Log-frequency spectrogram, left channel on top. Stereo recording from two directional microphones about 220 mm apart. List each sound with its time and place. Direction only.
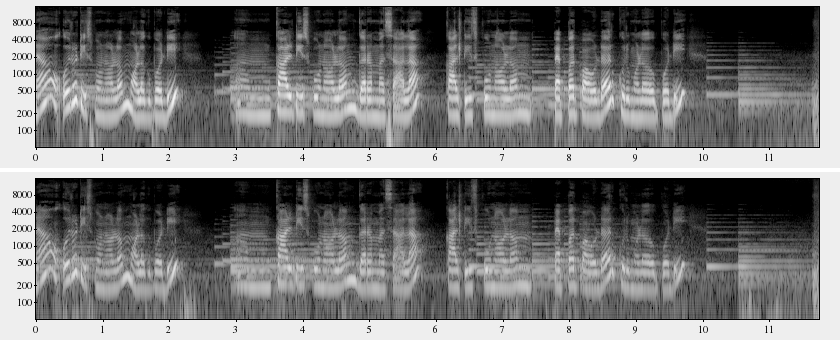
0.0 s a woman's voice: 20° left (ahead or behind)
3.0 s music: 20° left (ahead or behind)
3.6 s a woman's voice: 25° left (ahead or behind)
